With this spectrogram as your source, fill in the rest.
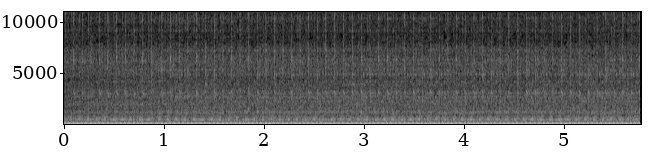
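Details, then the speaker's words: BMW R100RS: steady fast idle near 1500 rpm that won't drop despite idle screw adjustment, because the throttle cable was trapped in the fairing in front of the forks, holding the throttle slightly open. "Yeah, what was going wrong there, as I was trying to adjust idle speed, was that I was unaware that the throttle cable was trapped in the fairing just in front of the forks, and it had actually been applying a little bit of throttle, so enough to pull it up to 1500 RPM."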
